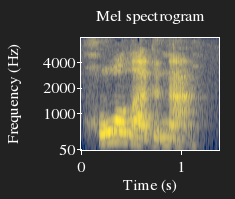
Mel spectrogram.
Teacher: unstressed in a weak position without stress we pronounce like Ah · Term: Russian reduction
